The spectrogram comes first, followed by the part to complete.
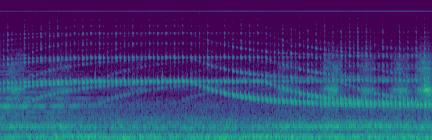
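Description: Electronic instrumental music: several synthesizer tones glide slowly up and down in pitch over a low, steady rumble, with no vocals.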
